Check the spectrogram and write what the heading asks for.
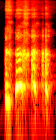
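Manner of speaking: sudden high burst of laughter. Real, not acted. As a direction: laugh out at the mix-up. Surprised laugh at misreading.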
